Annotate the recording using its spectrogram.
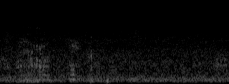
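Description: Dogs at play making a few short, faint vocal sounds in the first second.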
